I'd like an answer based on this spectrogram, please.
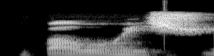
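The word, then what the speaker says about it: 保惠师: 이게 중국어 보혜사 발음이, 봐야 돼요, 저도. 빠오웨이쉬라고 읽는다고 합니다. 발음을 제가 중국어 하시는 분들에겐 죄송하지만은, 빠오웨이쉬 이렇게 읽는다고 그래요.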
